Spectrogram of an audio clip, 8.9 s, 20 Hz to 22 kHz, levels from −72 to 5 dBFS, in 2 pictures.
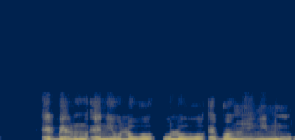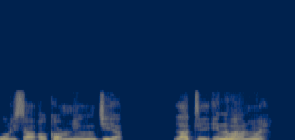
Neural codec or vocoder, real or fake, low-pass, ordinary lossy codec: codec, 16 kHz, 0.8 kbps, ZipCodec; fake; none; none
